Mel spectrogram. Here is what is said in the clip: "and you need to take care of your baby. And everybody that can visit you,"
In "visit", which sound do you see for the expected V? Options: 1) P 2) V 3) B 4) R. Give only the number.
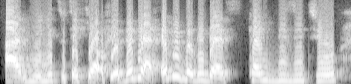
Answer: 3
